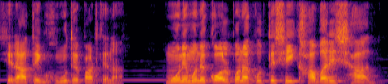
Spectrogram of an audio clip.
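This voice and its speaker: A man's voice: fairly high pitch, brisk, gravelly, dark tone, soft background music. A man reading a scripted fairy tale as its storyteller. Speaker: storyteller, narrator.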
